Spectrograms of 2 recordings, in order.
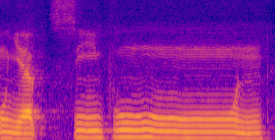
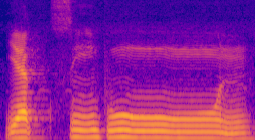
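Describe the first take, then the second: No difference in how they are said.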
